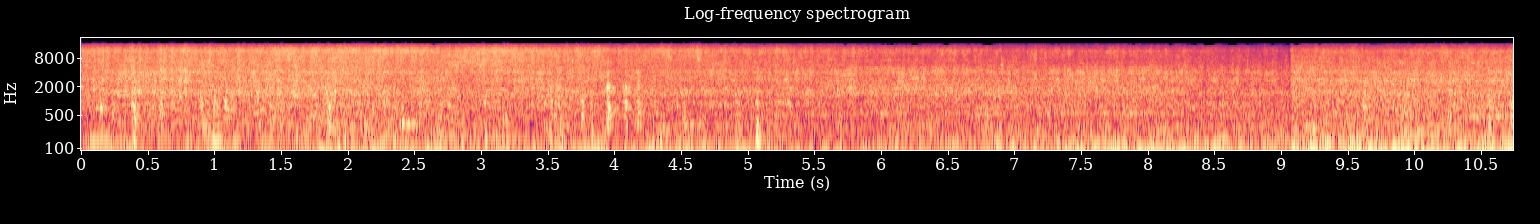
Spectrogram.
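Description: Stuffed squid frying in a pan, a steady sizzle of the bubbling oil and juices around it, with a couple of small pops.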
